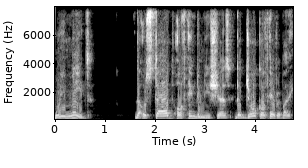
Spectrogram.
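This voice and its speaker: A man speaks with a fairly high pitch and a dark, mellow tone. His loudness stays very even. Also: ordinary pitch variation, moderate pace. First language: not English. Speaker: religious debater and live streamer. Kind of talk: live stream monologue. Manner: animated, confrontational.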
